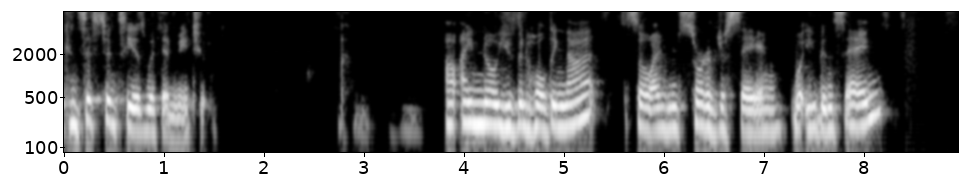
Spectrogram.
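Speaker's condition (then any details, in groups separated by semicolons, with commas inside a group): No condition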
